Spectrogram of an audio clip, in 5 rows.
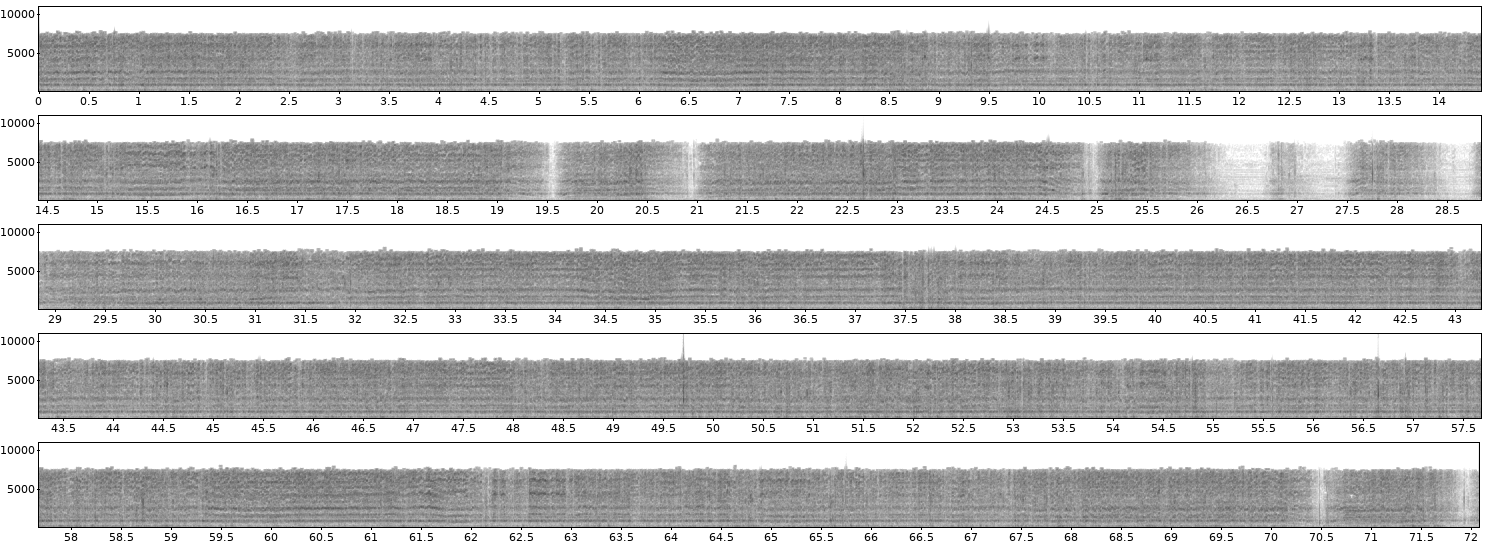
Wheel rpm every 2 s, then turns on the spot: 240, 230, 230, 230, 230, 230, 230, 230, 210, 130, 120, 210, 100, 30, 90, 200, 230, 220, 230, 230, 230, 230, 230, 230, 230, 230, 230, 230, 230, 230, 230, 230, 230, 220, 200, 120.
none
